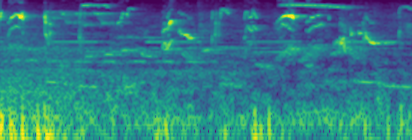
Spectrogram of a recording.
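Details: Chestnut-backed thrush (Geokichla dohertyi) singing: quick runs of sharp, high chirps and brief whistled notes in varied, uneven phrases, with a faint low hum and a steady thin tone underneath.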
